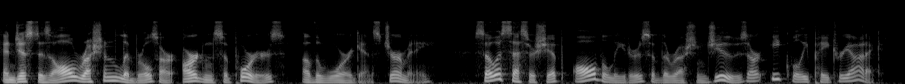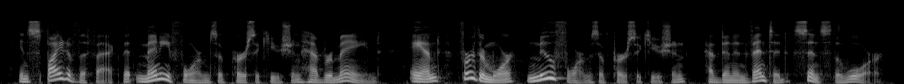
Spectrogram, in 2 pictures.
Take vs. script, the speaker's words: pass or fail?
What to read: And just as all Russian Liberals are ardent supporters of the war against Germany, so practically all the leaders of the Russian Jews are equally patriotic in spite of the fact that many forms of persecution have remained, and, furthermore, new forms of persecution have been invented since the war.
fail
